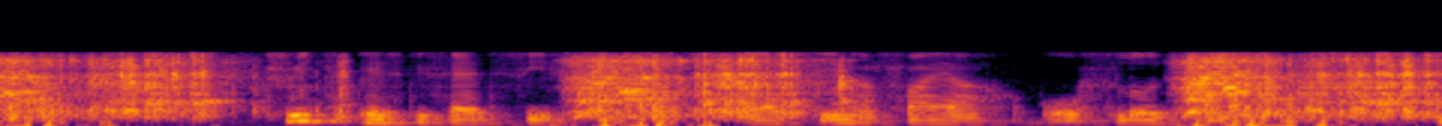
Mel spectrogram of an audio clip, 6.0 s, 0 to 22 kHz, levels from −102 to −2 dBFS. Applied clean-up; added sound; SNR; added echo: none; Engine; -5 dB; reverberation time 0.4 s.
